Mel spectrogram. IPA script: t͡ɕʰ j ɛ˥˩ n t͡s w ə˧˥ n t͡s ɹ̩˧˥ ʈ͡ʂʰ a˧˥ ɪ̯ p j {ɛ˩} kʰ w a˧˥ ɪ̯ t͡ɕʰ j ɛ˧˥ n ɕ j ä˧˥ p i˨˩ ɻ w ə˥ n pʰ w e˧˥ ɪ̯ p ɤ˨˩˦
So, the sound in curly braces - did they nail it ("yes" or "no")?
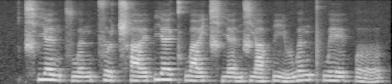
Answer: no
